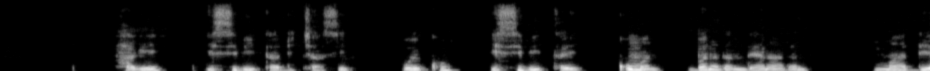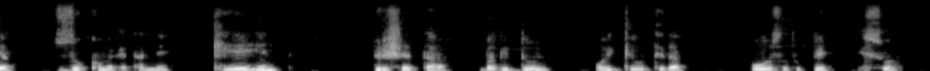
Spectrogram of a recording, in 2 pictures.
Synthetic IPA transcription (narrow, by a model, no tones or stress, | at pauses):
hɐɡe̞ː | ɪsːɪbiːt̪ːaːd̪ɪt͡ʃːaːsːɪ | wɔjkʰːɔ | ɪsːɪbiːt̪ʰːɐj | kʼʊmɐn | bɐnɐd̪ɐnd̪ɐjɐnaːd̪ɐn | maːd̪ːɪjɐ | zɔkʰːɔmɛkʼɛt̪ʰːɐnːɛ | kʰe̞ːɦɪn | b̥ɪɾʃɛt̪ːaː | bɐɡɪd̪ːɔn | ɔjkʼːɪʊ̰t̪ːɪd̪ɐ | o̞ːsɛt̪ʊpːɛ | ʔɪsːʊwɐ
